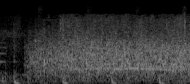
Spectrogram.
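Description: A steady wash of clapping fills the whole clip, dense and noisy, with a few soft low thumps recurring about every half second underneath.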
